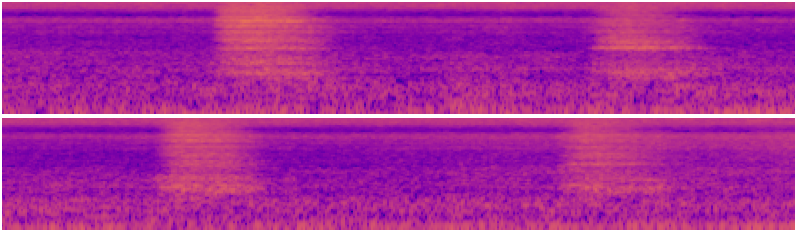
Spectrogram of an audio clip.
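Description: A woman breathing hard through an exercise, with four short, sharp exhales about two seconds apart, one for each leg lift. Under them is a steady low hum.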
